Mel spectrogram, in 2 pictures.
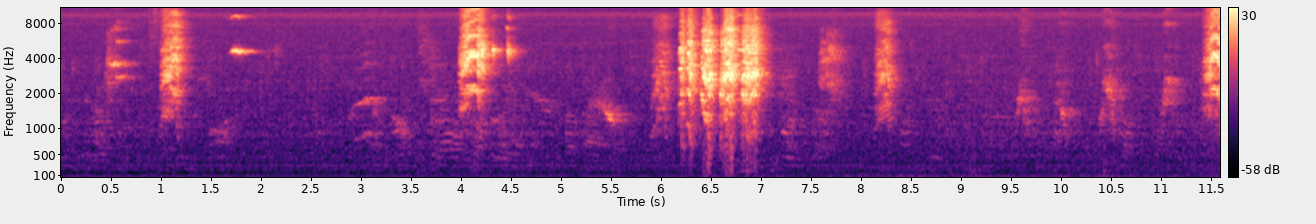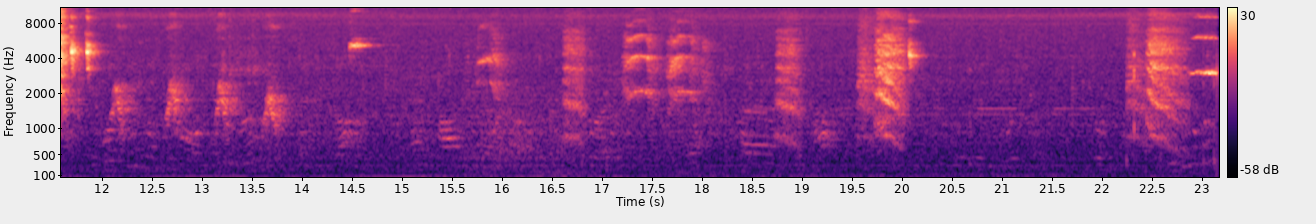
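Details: Eight-week-old baby squirrel giving short, high, sharp squeaks and chirps in scattered irregular bursts, with a few louder broadband bursts in between and a faint steady hum beneath.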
